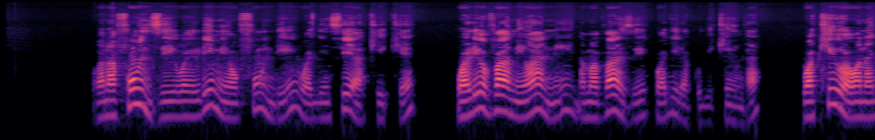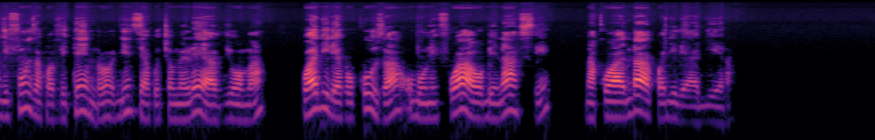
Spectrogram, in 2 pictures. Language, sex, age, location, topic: Swahili, male, 25-35, Dar es Salaam, education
